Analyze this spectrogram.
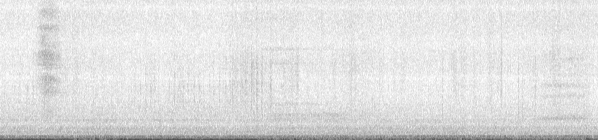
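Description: Steady, low car engine rumble from inside a moving family car, a continuous deep drone with road noise that holds constant throughout, no voices present.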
